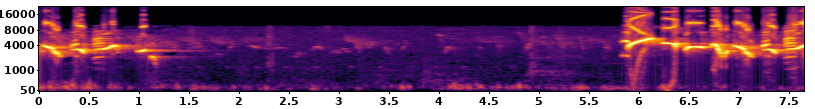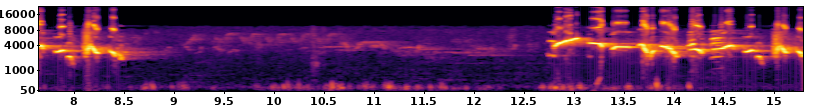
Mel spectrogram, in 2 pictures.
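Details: Lure song of the oriental magpie-robin: three loud bursts of rapid, tumbling whistles and chips, each a few seconds long, separated by quiet spells with faint background murmur.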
